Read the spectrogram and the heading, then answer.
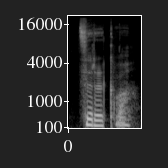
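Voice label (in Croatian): "crkva", Hrvatski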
